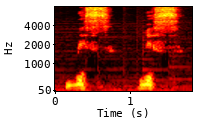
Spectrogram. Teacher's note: La I de esta palabra es corta y suena un poco como E.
